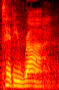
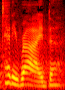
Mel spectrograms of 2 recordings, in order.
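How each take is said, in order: First: The surname ends without the d sound. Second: The surname ends with a clear d sound. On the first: The speaker calls it right. "it's Teddy Ra, because that's how you say it in Liberia" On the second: The speaker calls it wrong. "it's not Teddy Ride"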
